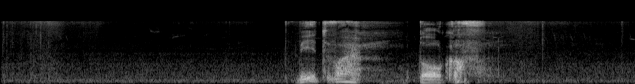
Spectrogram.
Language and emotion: Russian, sad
